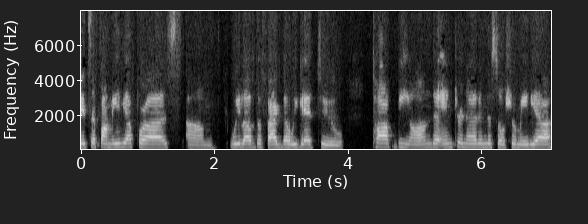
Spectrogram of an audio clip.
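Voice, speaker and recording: At a moderate pace, a woman with a Spanish accent speaks at medium pitch with monotone, flat intonation. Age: 30s. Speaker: social media community co-founder, military veteran. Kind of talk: casual chat. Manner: quiet.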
